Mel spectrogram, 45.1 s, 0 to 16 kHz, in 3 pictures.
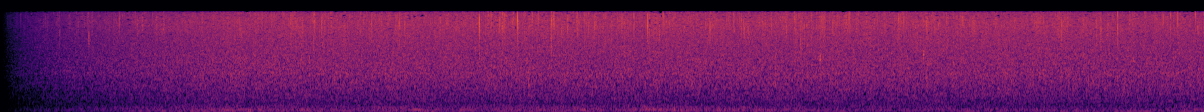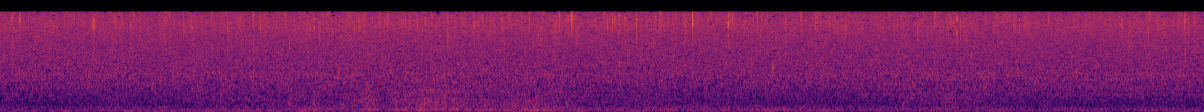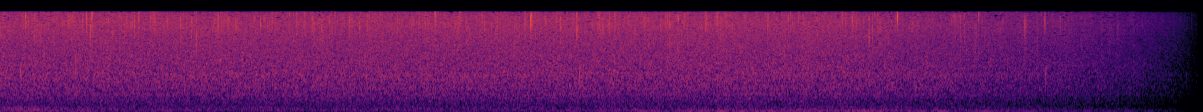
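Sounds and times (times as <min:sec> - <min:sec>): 
rain: 0:00.0 - 0:45.1.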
